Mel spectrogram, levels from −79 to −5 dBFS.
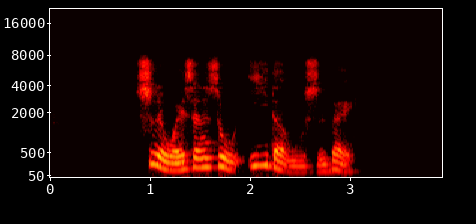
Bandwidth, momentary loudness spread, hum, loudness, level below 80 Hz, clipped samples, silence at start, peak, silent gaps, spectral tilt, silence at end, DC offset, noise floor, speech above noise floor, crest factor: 8.2 kHz; 9 LU; none; -39 LUFS; -82 dBFS; under 0.1%; 0.85 s; -24 dBFS; none; -4 dB/octave; 0.9 s; under 0.1%; -86 dBFS; 47 dB; 16 dB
